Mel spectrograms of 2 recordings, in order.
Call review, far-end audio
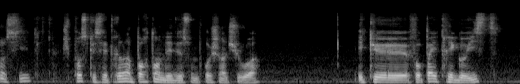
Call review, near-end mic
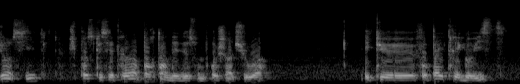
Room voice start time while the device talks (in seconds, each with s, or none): none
